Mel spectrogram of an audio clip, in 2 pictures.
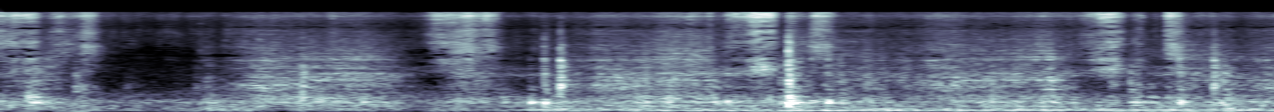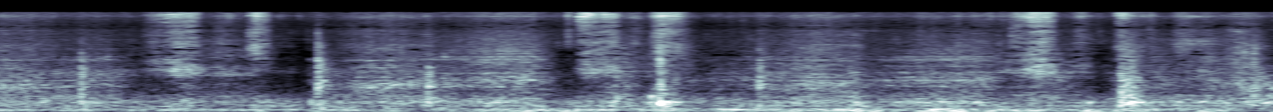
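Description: Faint, irregular rubbing and scraping as a sewer inspection camera's push cable is pulled back through the pipe, a short scrape every second or two.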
